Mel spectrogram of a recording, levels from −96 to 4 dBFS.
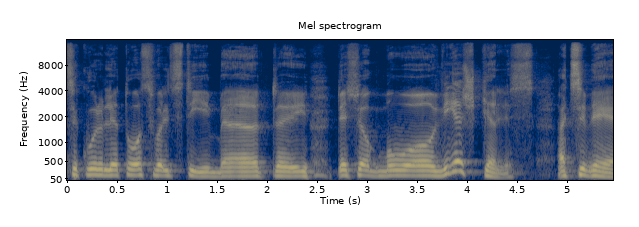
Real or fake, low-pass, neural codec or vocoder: real; 14.4 kHz; none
